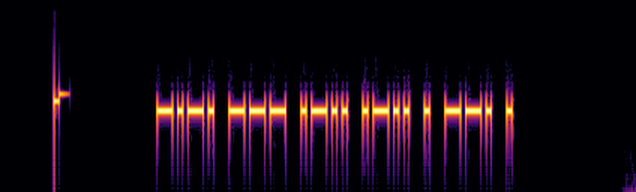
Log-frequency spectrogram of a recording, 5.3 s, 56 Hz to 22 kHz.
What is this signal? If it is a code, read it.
Morse code, heard as a keyed tone, about 27 wpm, 700 Hz. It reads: COLLEGE
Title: Sentences from Top 1300 Words - New Word Drill Alt - 28wpm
